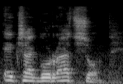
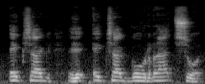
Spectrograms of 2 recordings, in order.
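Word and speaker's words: ἐξαγοράζω: That word redeem in the Greek language is the word exagorazo. Exagorazo. Exagorazo. Okay, I'm going to spell it for you.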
